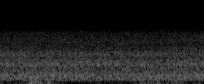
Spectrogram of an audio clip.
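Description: Steady background hiss of a home voice recording during a pause in speech, with no other sound.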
